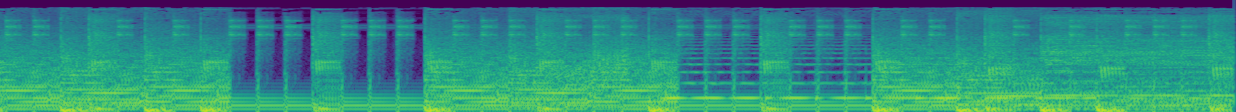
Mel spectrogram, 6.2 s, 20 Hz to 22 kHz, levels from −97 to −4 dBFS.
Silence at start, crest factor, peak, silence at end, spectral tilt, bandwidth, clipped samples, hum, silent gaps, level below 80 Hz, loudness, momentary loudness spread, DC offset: 0 s; 14 dB; -4 dBFS; 0 s; -4.5 dB/octave; 17 kHz; under 0.1%; none; none; -26 dBFS; -18 LUFS; 5 LU; under 0.1%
